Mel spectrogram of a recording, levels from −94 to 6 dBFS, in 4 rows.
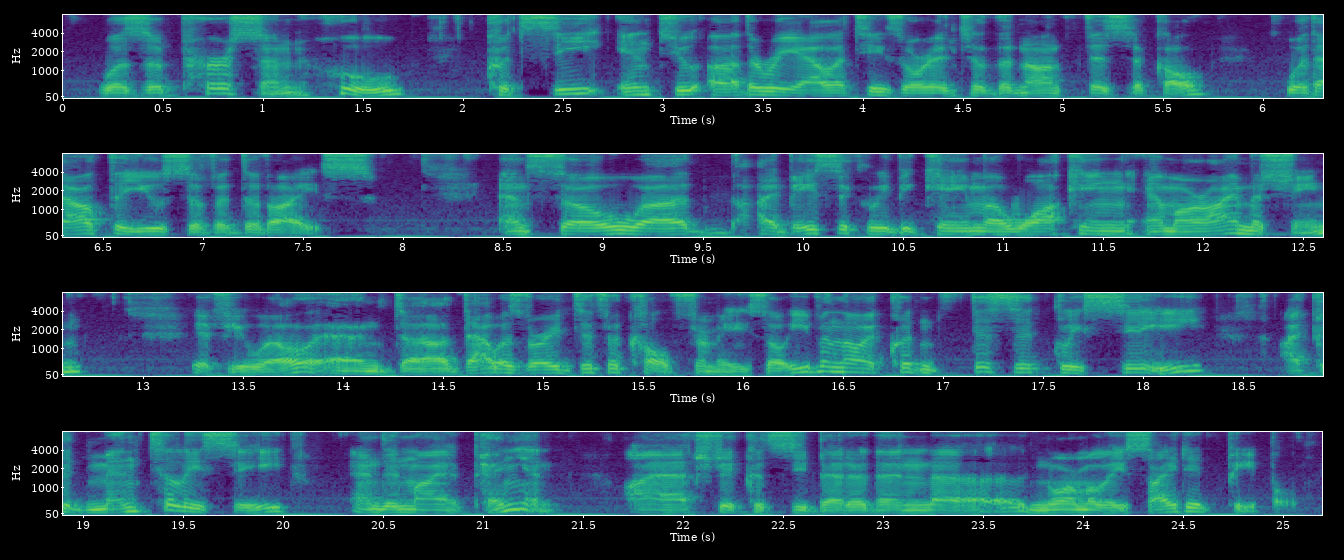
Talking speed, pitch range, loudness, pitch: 155 wpm, 95-125 Hz, -19 LUFS, 105 Hz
